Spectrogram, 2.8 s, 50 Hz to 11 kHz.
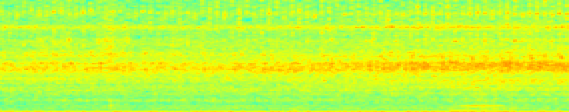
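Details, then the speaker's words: Mazda 3 1.6 four-cylinder after cylinder head work, a badly warped engine block having damaged a valve: steady low idle hum, even beat, no knock or miss, checked for coolant bubbling; normal idle. "tingnan natin kung ah matining na yung andar ng ating Mazda Tre at kung wala n bulwak"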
